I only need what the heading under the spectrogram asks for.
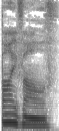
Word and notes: bivalve: British English

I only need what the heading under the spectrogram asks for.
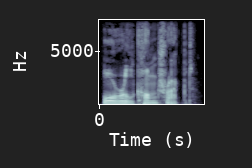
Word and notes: oral contract: British English

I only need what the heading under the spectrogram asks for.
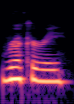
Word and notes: rookery: American English

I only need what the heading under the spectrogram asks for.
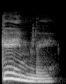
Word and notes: gamely: British English

